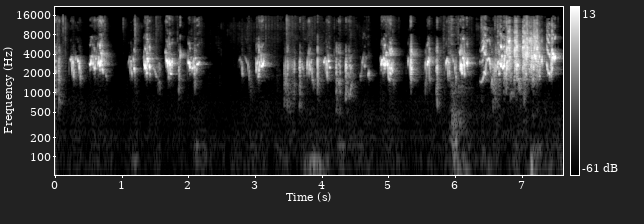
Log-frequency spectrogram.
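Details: Steady budgerigar chatter: repeated bright chirping notes in quick runs, rising into a dense, scratchy warbling burst at the end.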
